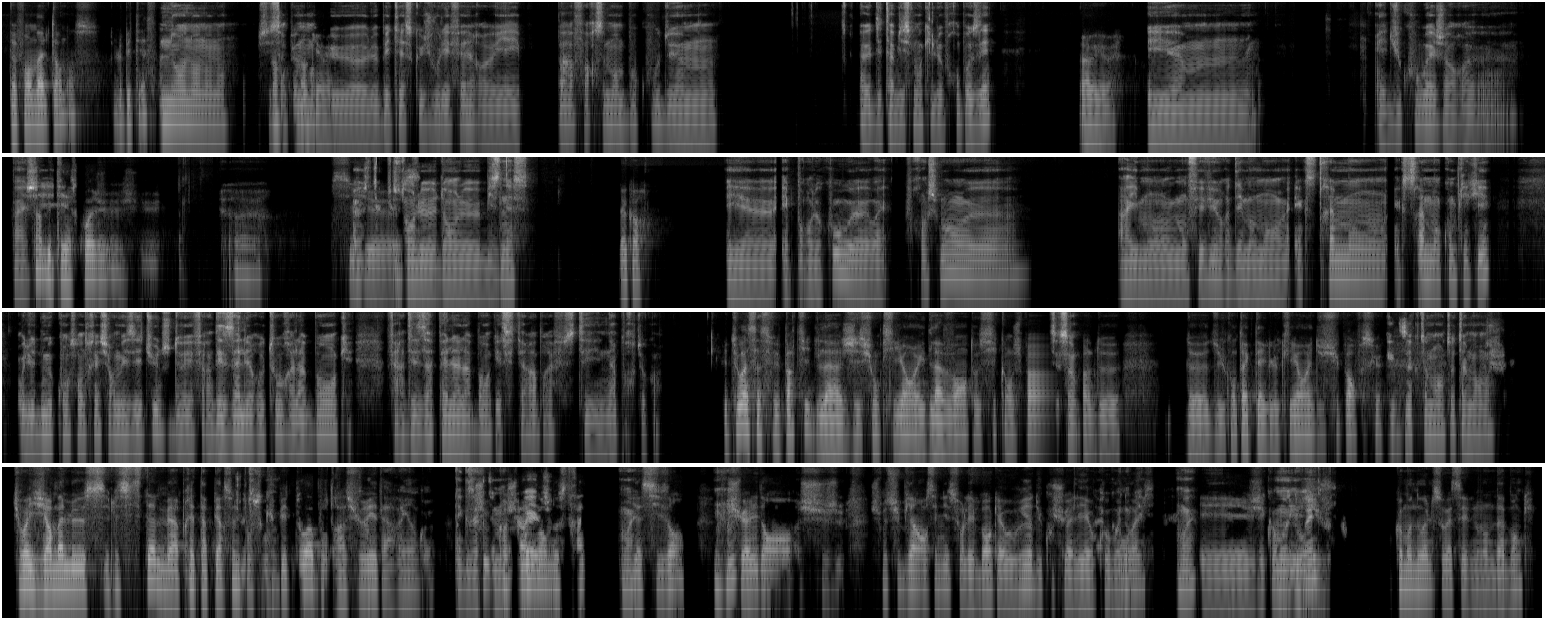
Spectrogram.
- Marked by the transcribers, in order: tapping; distorted speech; unintelligible speech
- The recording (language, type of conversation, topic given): French, unstructured, Penses-tu que les banques profitent trop de leurs clients ?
